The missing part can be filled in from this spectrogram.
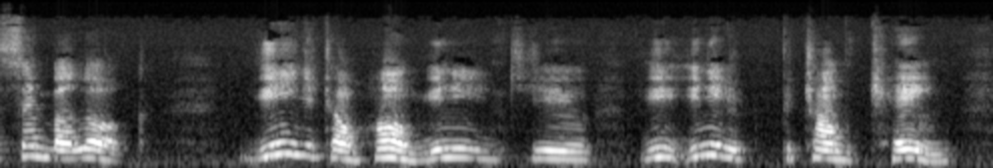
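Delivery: ordinary delivery, nothing marked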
